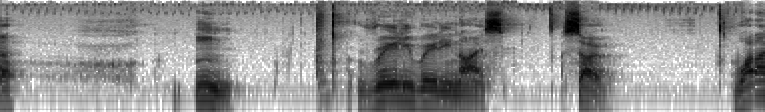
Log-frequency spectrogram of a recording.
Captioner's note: sips tea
